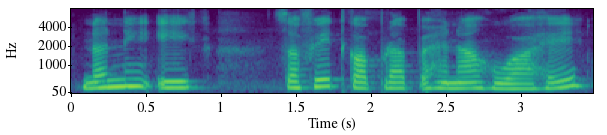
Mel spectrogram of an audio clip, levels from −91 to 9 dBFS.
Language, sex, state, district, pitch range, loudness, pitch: Hindi, female, Sikkim, Gangtok, 195-235 Hz, -16 LUFS, 210 Hz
